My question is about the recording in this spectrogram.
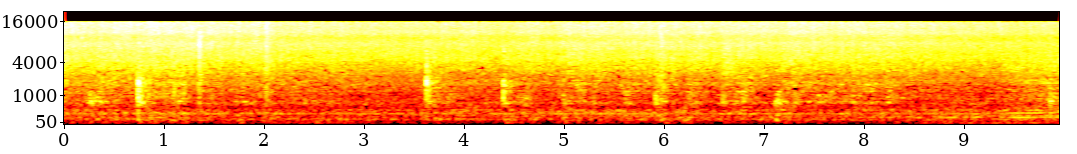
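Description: Onion, green chilli and spice masala sizzling in hot oil in a nonstick kadai while it is stirred with a spoon, which knocks against the pan every second or so.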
